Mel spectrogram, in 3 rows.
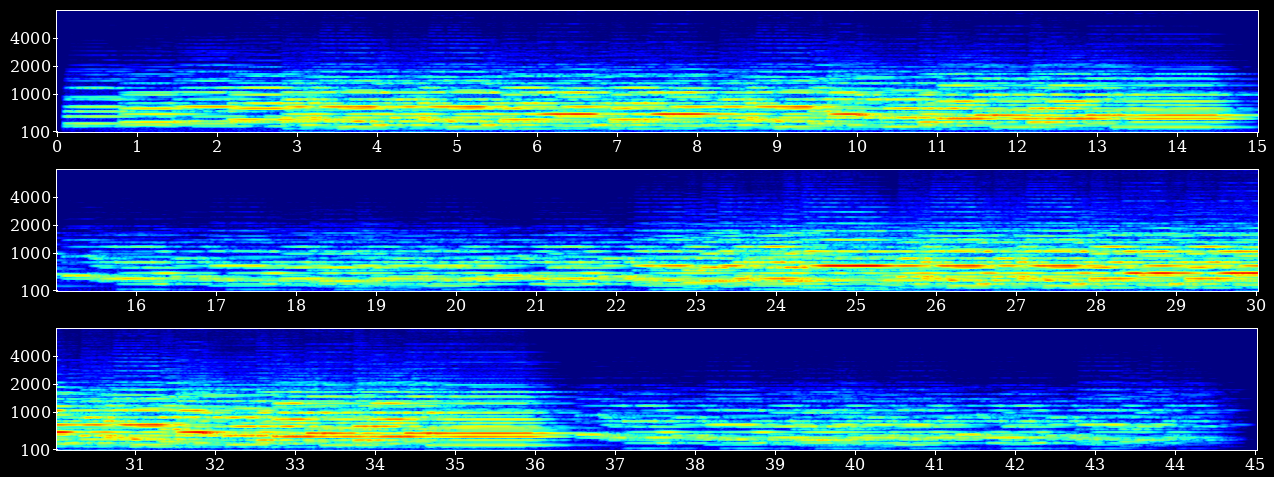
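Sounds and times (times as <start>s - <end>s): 
horn quartet playing: 0.1s - 44.2s.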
